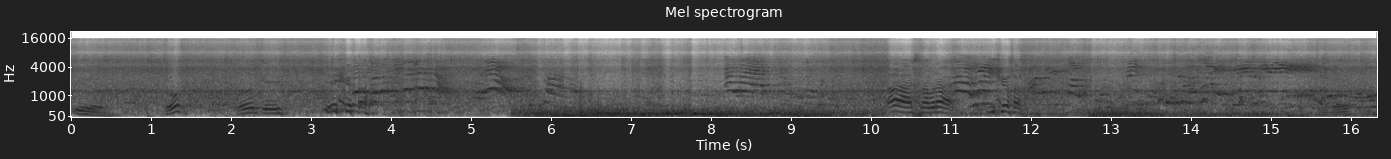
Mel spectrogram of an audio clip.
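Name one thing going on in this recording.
Children shout and squeal playfully nearby.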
